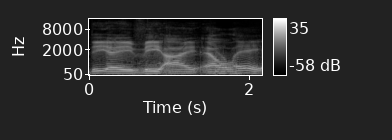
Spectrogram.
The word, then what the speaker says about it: Davila: Well, it's spelled D-A-V-I-L-A.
